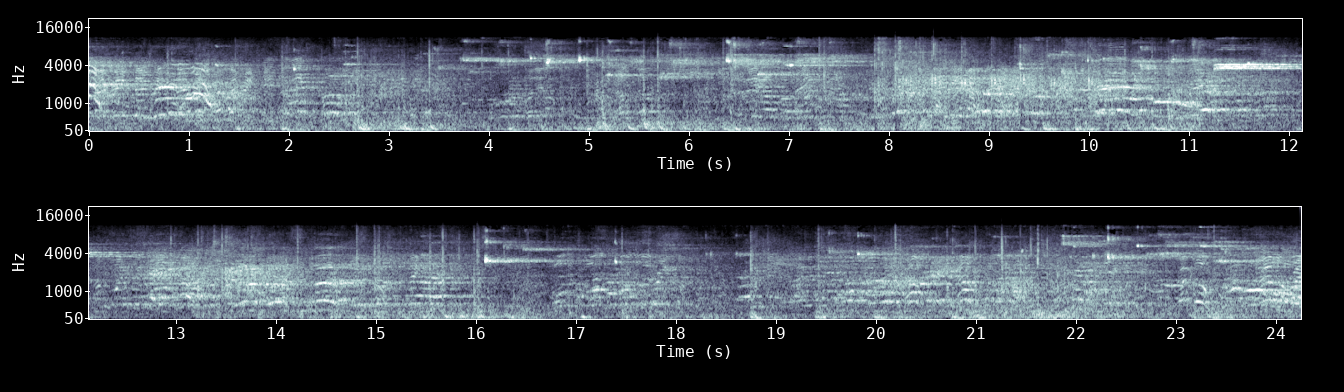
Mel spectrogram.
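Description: Basketballs thump on a wooden floor in a large echoing hall.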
